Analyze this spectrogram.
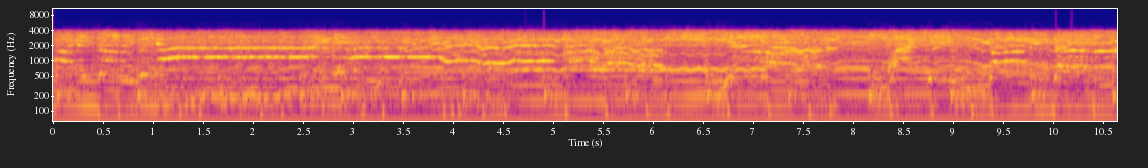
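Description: Glam/hard rock song with electric guitar, drums and a male singer, with a long held high note from about one to four seconds in. The sound is dull and muffled, cut off above the midrange as on an old VHS tape recording.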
